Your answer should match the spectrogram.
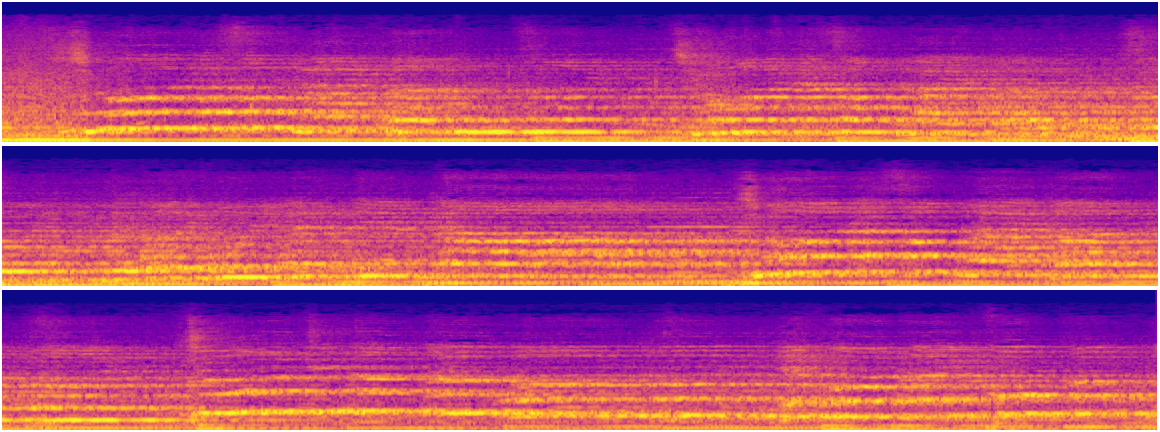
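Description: A church choir singing a Vietnamese Easter hymn over a line of held low accompaniment notes. The choir comes in just after the start.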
